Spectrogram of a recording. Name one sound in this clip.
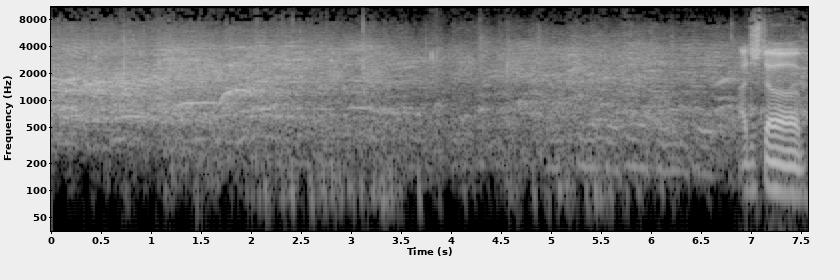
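An audience cheers and applauds in a large hall.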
